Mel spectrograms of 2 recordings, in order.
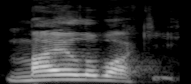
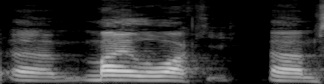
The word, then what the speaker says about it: Maealiuaki: It's easy if you kind of break it up into three kind of syllables and say it fast. – Maealiuaki. That's it? – That's it. Maealiuaki.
